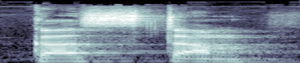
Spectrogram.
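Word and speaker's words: curse: पढ़ाता है यानी कप कस्टम कस्टम कर्स अब यहां देखिए कर्स नहीं कस क्योंकि वल के पास से जब भी आर आए वो आर क्या होता है साइलेंट होता है तो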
